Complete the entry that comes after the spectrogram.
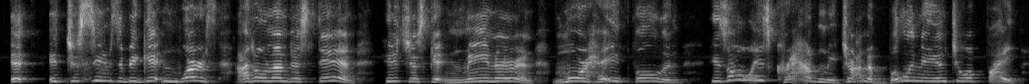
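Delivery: put-on teenage son pouring out his hurt to his father; upset boy. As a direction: plead with Pop like a troubled kid. Boy Mark pleads with his father.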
